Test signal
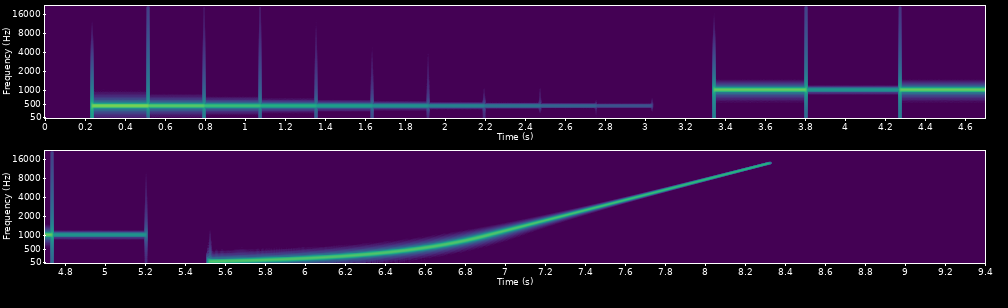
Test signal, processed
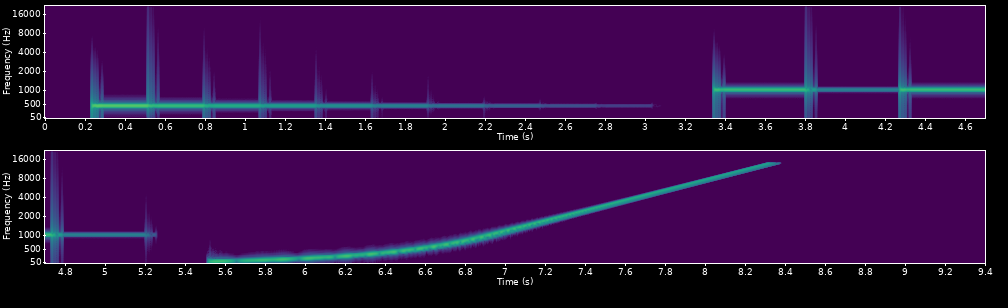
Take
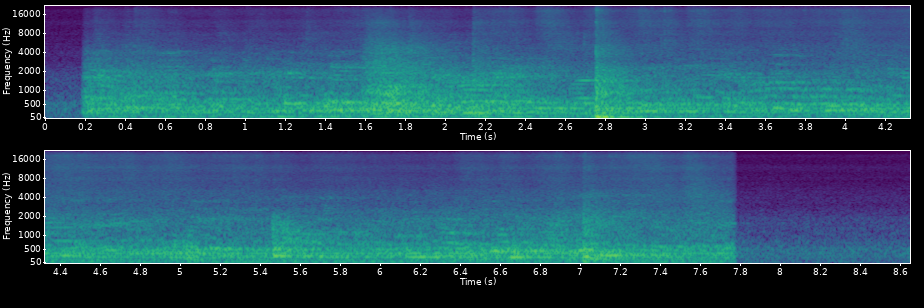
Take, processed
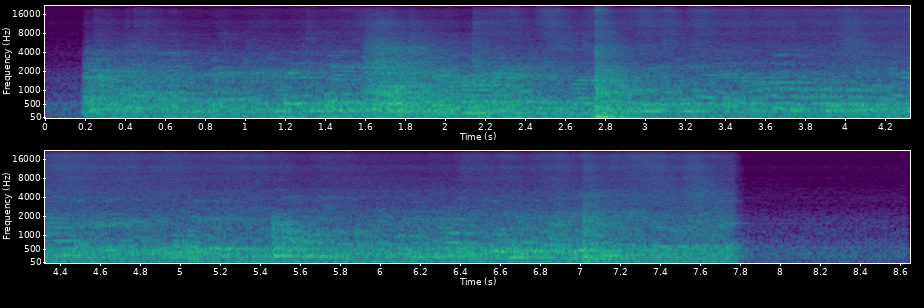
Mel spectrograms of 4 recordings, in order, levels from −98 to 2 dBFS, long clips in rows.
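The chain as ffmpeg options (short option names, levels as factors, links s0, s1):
-af "aecho=1:1:15|27|50:0.473|0.335|0.168,volume=0.422"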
